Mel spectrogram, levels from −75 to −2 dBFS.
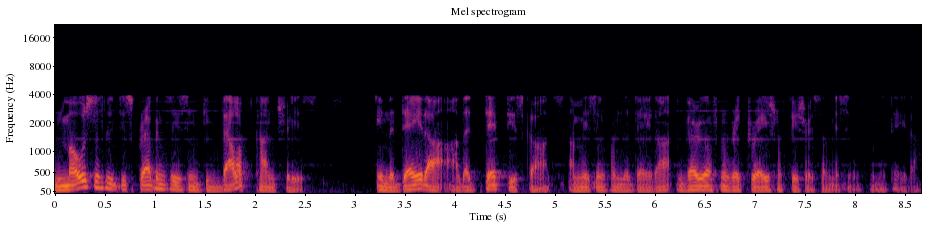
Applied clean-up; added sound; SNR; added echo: neural separator model SepFormer DNS4.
